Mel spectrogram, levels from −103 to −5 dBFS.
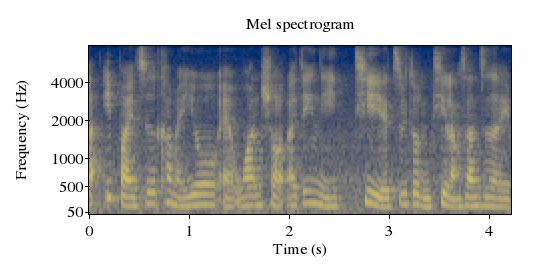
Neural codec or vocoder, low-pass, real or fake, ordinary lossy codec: none; none; real; none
